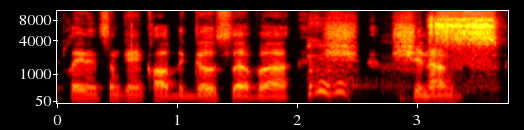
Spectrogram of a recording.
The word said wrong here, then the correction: Tsushima: Tsushima. It's pronounced Tsushima.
